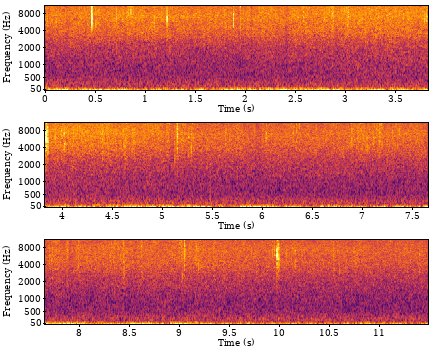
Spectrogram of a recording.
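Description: Heavy rain falling steadily, a dense even hiss over a low rumble, with a few sharp ticks of single drops striking close by.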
